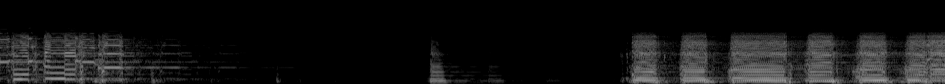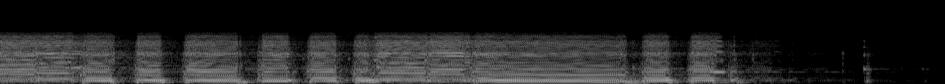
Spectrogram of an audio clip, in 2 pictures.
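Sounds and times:
guitar: 0.0s - 2.4s, 6.2s - 18.7s.

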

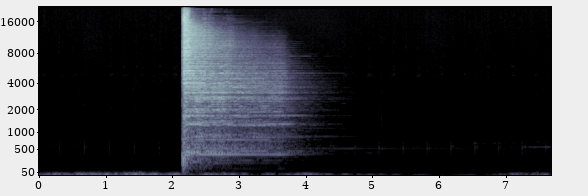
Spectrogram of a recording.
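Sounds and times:
cymbal: 2.2s - 4.0s.

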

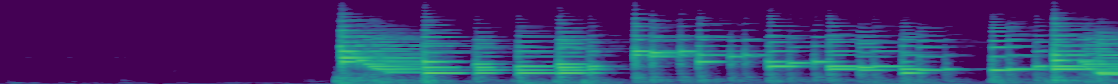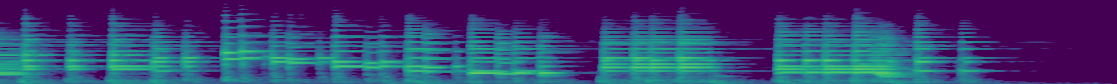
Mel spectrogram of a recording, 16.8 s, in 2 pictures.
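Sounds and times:
rock and roll piano: 2.6s - 16.0s.

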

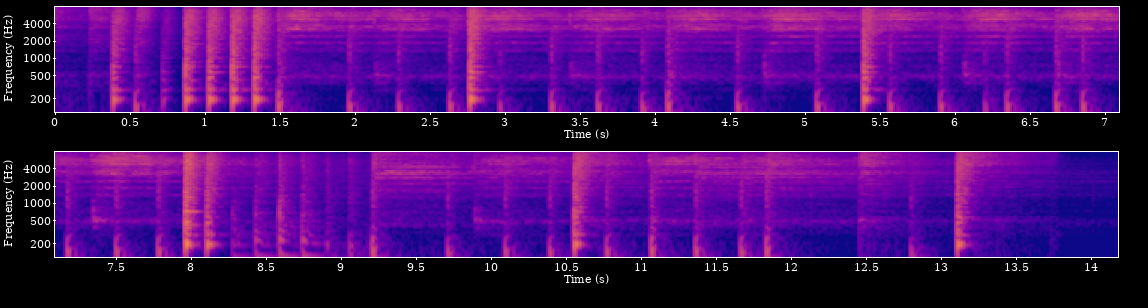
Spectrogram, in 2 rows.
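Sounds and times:
snare drum: 0.0s - 1.6s, 8.0s - 9.2s, 10.4s - 11.8s, 12.6s - 13.6s.

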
